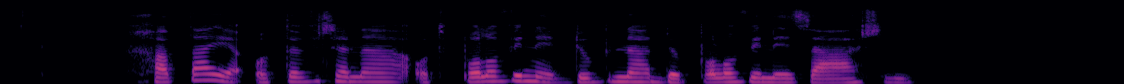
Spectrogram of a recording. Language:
Czech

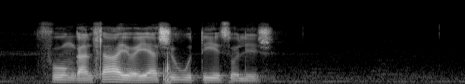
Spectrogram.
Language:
Tsonga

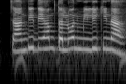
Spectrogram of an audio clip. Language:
Bhojpuri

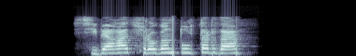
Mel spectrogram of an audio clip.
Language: Bashkir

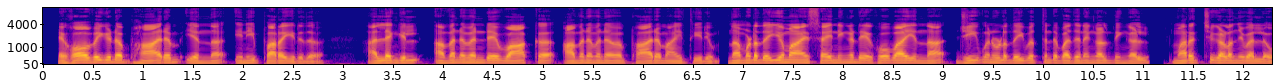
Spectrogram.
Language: Malayalam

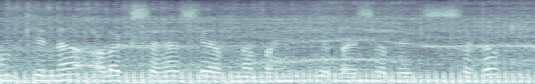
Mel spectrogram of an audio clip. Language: Maithili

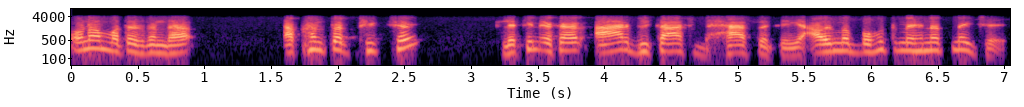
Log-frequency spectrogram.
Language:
Maithili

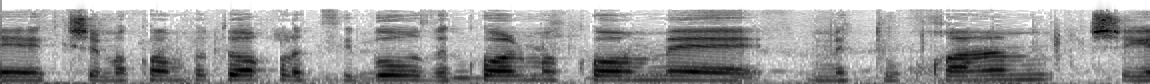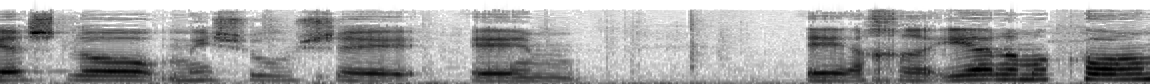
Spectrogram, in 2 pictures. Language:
Hebrew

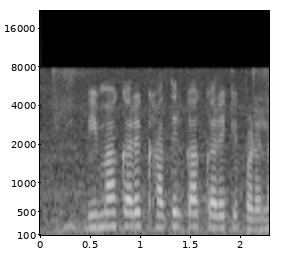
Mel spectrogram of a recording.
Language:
Bhojpuri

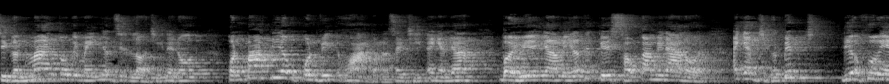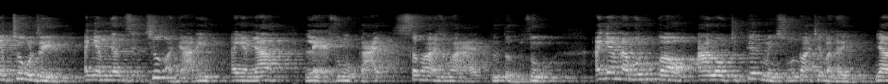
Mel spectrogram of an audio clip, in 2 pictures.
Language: Vietnamese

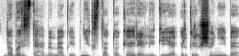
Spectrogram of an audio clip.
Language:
Lithuanian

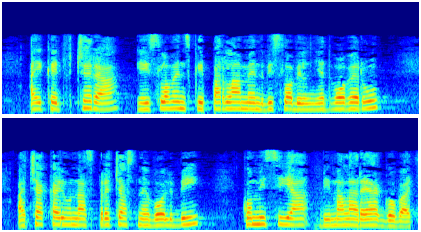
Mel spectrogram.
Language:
Slovak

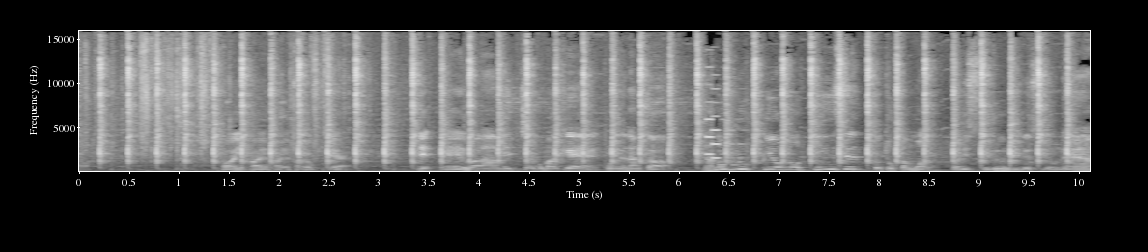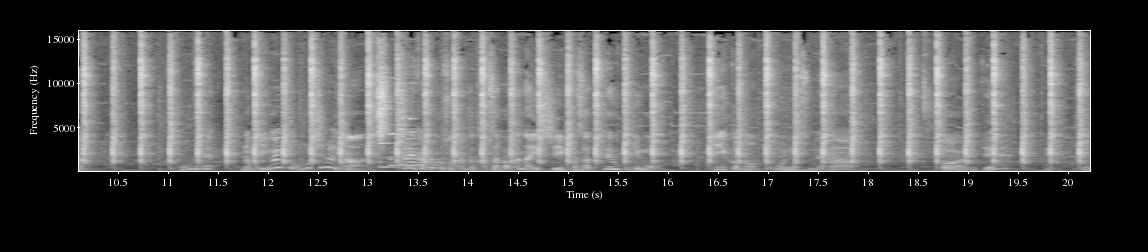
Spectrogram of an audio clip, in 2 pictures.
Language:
Japanese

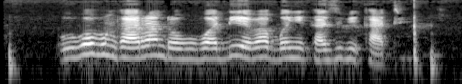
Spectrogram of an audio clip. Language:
Taita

